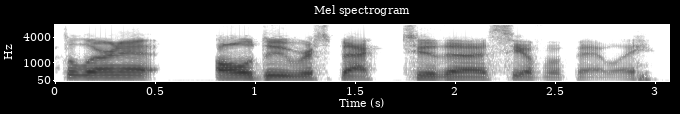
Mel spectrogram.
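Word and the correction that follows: Ciuffo: Baseball reference tells me that it's Schufo, Nick Schufo, which I guess makes more sense.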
